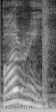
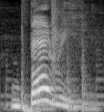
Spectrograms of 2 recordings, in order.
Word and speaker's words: berry: word which is berry when i was a kid i used to read this word as barry but now i know that it's not burry it's berry and lastly famously the l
